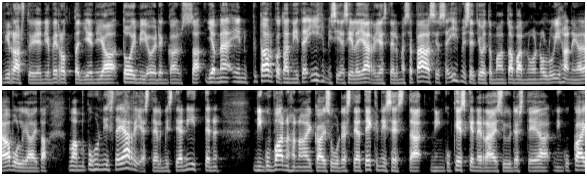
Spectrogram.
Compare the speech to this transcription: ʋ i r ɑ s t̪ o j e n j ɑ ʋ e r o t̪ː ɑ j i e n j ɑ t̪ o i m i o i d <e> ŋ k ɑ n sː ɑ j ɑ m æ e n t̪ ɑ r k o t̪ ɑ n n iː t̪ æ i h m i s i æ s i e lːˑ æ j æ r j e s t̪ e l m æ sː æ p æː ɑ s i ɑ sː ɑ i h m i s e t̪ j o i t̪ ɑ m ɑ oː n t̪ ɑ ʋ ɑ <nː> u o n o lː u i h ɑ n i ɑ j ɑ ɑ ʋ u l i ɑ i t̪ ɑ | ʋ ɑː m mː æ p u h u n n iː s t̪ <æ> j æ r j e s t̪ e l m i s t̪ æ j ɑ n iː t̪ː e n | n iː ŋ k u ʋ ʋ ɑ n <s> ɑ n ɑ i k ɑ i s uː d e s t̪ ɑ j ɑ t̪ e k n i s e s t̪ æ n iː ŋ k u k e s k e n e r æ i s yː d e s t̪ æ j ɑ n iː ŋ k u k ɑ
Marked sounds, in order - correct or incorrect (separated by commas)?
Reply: correct, correct, correct, incorrect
